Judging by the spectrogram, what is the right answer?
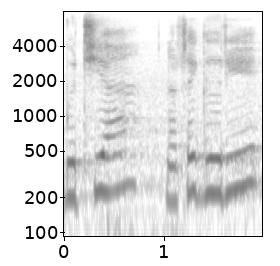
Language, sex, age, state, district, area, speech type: Bodo, female, 60+, Assam, Chirang, rural, spontaneous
